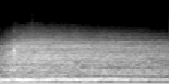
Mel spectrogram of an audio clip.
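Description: Intro sting for the title card: one deep, sustained low tone with a hissy wash above it, starting just before the beat-driven music cuts off and slowly fading.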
